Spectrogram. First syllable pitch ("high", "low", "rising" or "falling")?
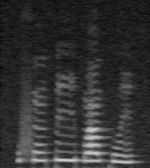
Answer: high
